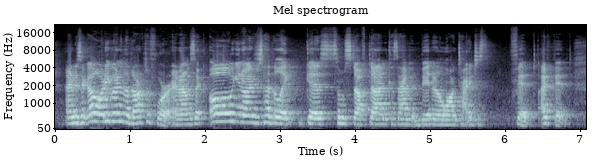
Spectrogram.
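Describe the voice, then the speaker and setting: Talking very fast with hardly any pauses, a woman sounds animated at a fairly high pitch with ordinary pitch variation, amid noticeable background noise and audible room echo. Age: 40s. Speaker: podcast host. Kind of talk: personal storytelling. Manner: projects loudly.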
